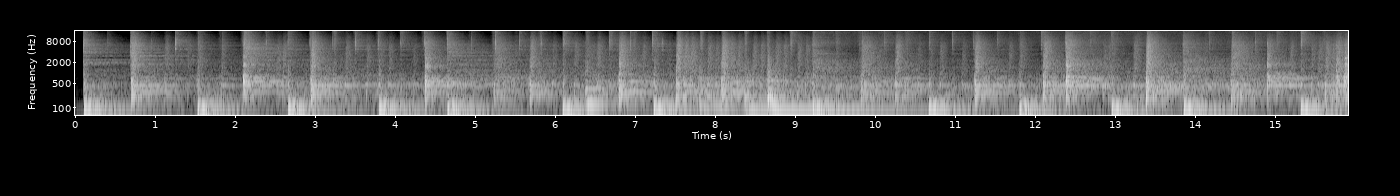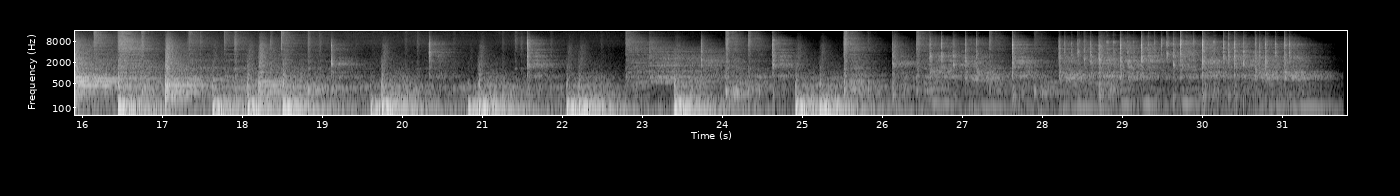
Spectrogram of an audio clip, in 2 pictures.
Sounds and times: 0.7s noodling on the drumset 25.8s

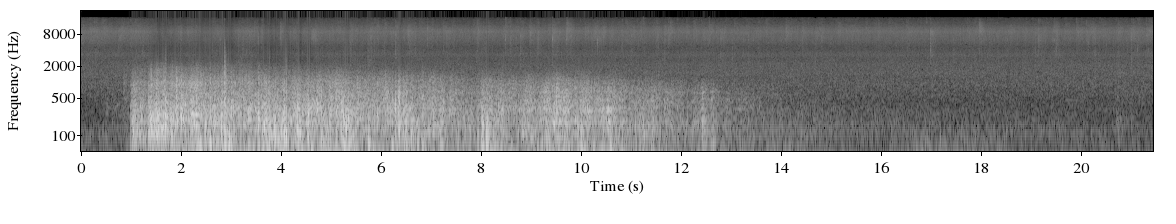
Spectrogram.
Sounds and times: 0.0s rain 21.4s
1.0s very loud and impressive thunder cracks 13.5s

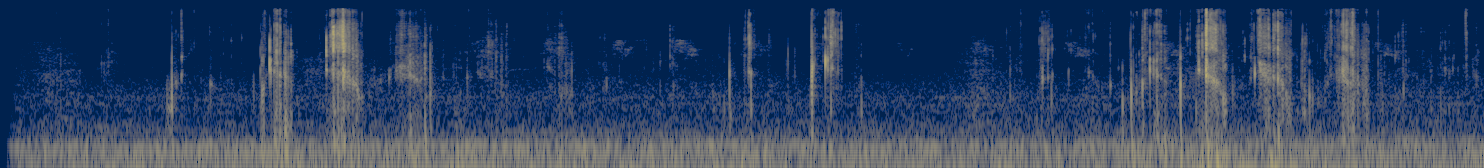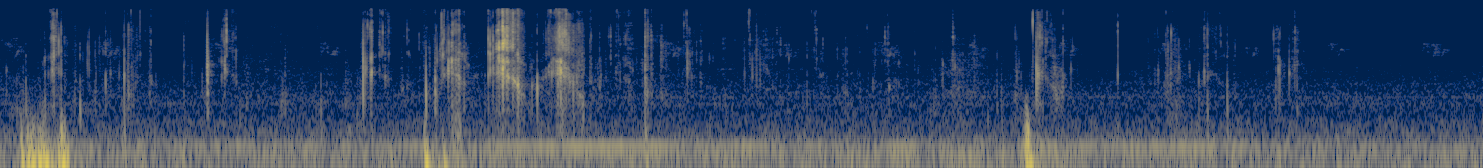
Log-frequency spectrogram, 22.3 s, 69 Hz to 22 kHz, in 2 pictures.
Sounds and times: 0.6s Dog Chewing Eating 21.2s

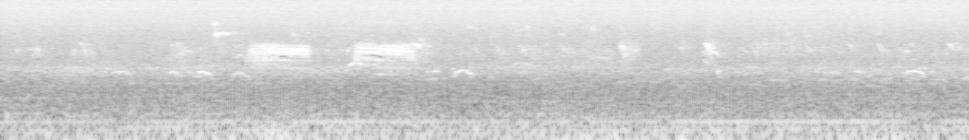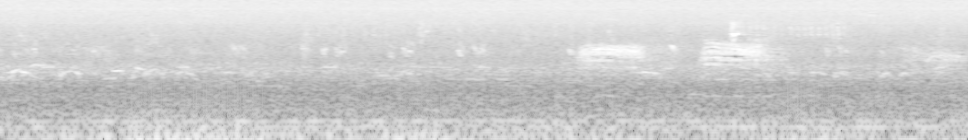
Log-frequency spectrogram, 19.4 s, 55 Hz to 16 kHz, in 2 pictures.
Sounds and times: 0.4s birds arguing 6.4s
15.4s birds arguing 19.3s

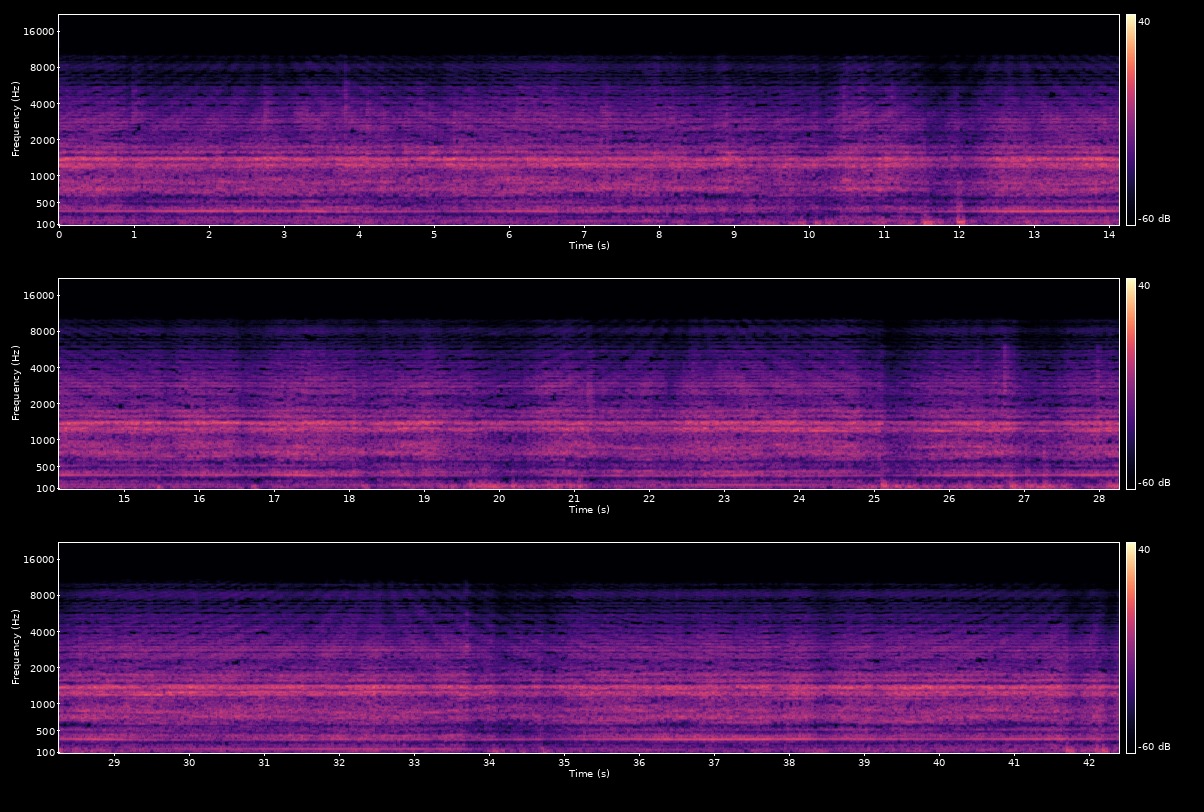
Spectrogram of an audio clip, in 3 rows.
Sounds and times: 9.2s wind noise 13.1s
19.2s wind noise 21.4s
24.8s wind noise 29.4s
41.7s wind noise 42.4s

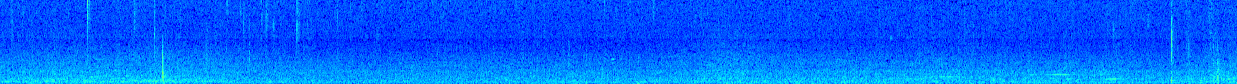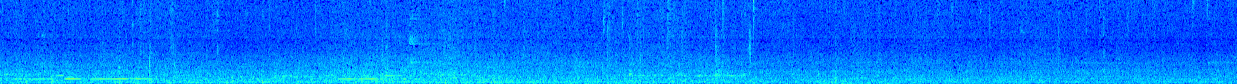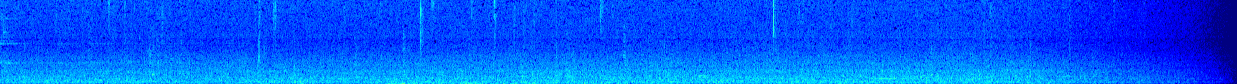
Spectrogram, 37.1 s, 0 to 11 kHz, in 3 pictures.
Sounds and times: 5.5s sea 26.9s
6.2s WIND FLAGPOLE 36.0s

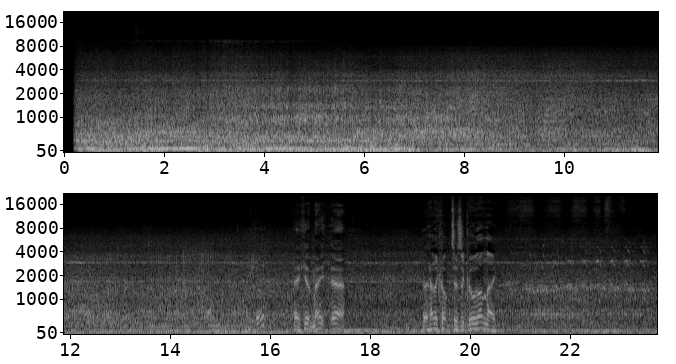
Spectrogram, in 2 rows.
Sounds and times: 0.2s Helicopter flyby overhead 23.7s
15.6s talking 17.6s
19.0s talking 20.6s

